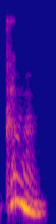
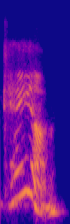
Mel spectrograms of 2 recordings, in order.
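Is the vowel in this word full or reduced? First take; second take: reduced; full. First: The word is said with a weak, reduced vowel. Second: The word is said with a full, clear vowel. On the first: "It becomes can" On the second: "I'm going to say can"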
